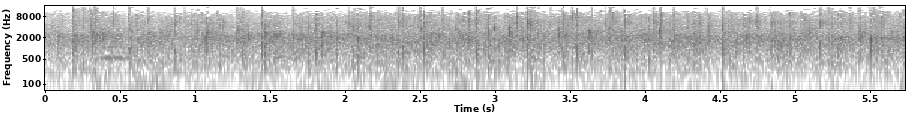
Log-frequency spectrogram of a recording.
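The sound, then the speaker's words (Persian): Audience clapping: steady, dense applause of many hands that holds at an even level throughout. “بعضی هنوز اینجوری دست میزنن.”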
